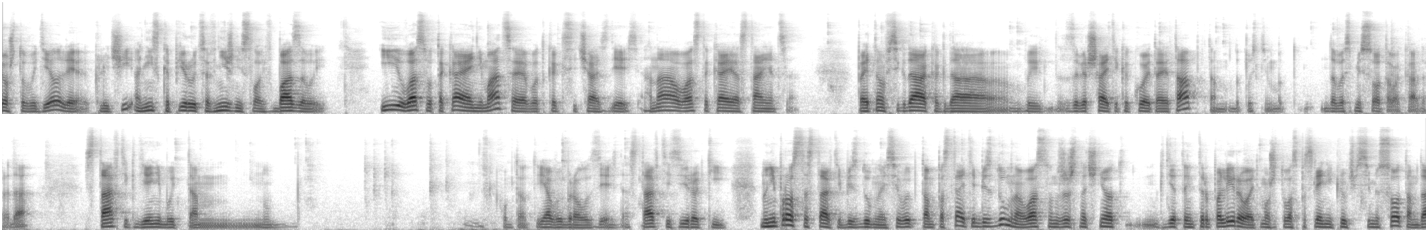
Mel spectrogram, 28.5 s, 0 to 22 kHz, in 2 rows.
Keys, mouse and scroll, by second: 1.9 click, 6.4-8.2 drag, 8.8 click, 9.1 right click, 10.1 click, 11.0-11.6 drag, 12.1 click, 12.4 a, 13.1 click, 15.4-16.0 drag, 17.2 click, 19.9 click, 23.0 click, 23.7 alt+click, 24.1 ctrl+z, 25.9 click, 28.1-28.4 drag.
